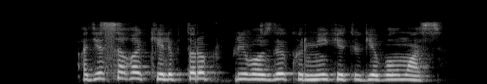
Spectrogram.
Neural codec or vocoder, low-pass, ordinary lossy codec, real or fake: none; 7.2 kHz; AAC, 32 kbps; real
